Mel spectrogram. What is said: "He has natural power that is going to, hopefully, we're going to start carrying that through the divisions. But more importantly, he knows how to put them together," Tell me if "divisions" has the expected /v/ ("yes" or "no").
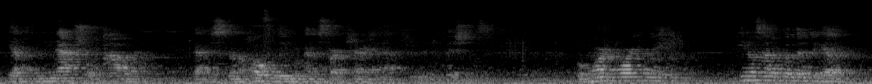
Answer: yes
